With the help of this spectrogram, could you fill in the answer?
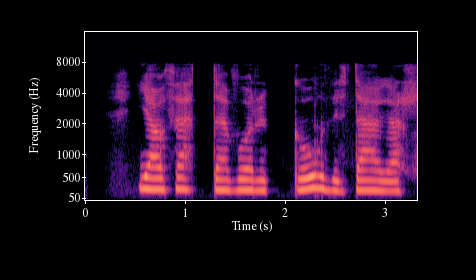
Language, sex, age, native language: Icelandic, female, 9, Icelandic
